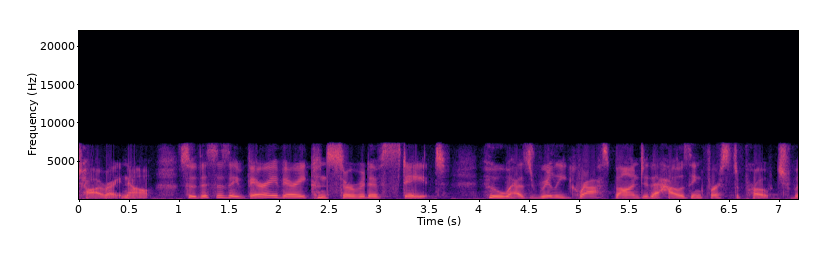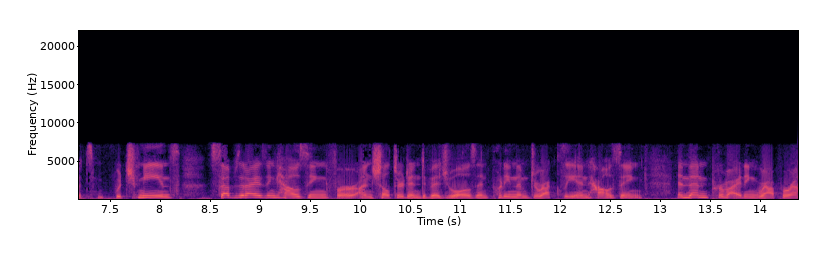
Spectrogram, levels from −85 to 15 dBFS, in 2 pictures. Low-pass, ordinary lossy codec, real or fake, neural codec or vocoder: 7.2 kHz; AAC, 48 kbps; real; none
